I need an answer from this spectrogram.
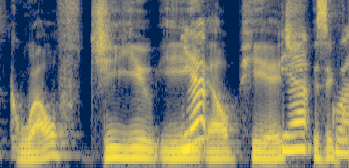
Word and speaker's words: Guelph: Do you know Ian Duncan at the University of, how do you pronounce Guelph? Guelph? Yep, Is it Guelph? Guelph?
